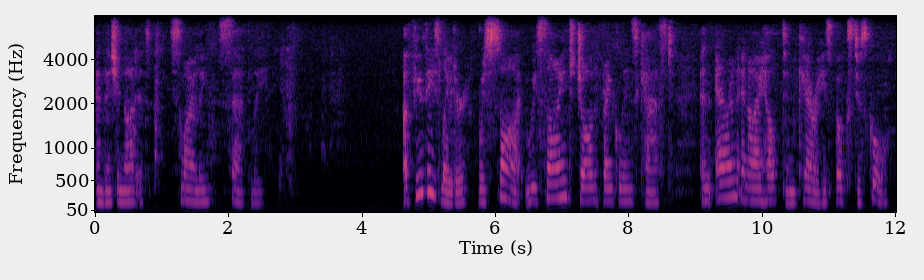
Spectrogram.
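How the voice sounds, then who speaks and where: A woman reading a story aloud with expressive narration. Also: mid-range voice, slow pace, slightly rough, lo-fi sound. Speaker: story reader.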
